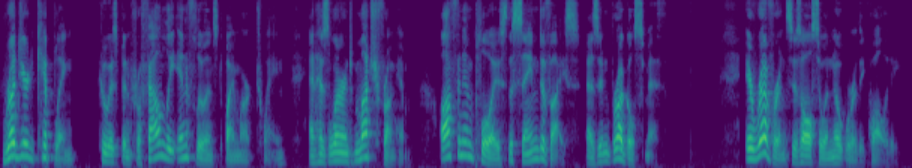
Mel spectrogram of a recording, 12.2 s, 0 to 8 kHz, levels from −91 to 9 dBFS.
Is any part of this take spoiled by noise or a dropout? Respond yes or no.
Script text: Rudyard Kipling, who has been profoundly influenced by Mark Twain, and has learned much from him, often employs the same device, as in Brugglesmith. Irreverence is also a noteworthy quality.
no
